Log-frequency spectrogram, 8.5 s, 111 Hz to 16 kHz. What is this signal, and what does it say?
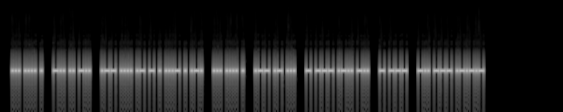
Morse code, heard as a keyed tone, about 48 wpm, 700 Hz. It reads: SHE DID WHATEVER SHE WAS TOLD TO DO.
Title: Sentences from Top 1100 Words 50wpm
